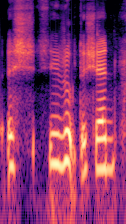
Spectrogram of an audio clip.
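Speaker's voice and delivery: ordinary delivery, nothing marked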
